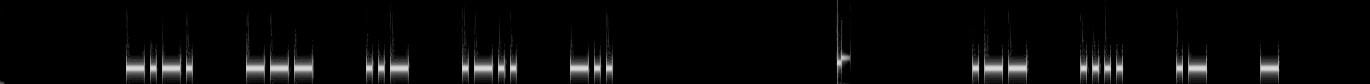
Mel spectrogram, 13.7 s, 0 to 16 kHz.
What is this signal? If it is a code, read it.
Morse code, heard as a keyed tone, about 20 wpm, spaced as for 11 wpm, 700 Hz. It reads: COULD WHAT
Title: 3x Character Spacing - Top 100 Words - 20wpm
